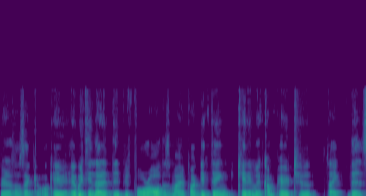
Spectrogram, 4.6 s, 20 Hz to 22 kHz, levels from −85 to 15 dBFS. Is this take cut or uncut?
uncut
